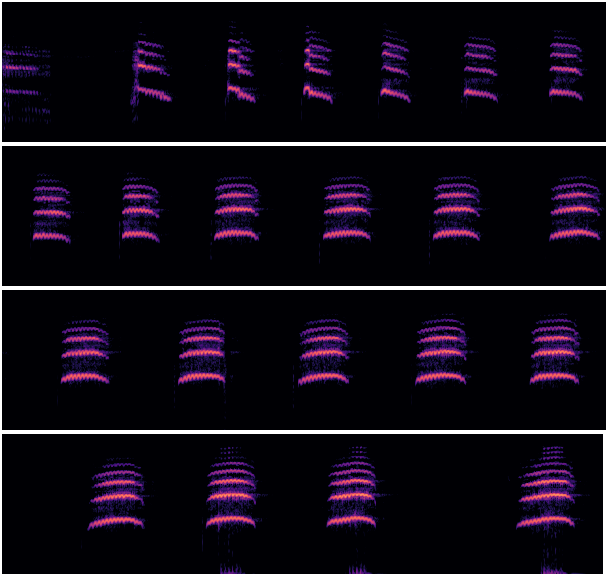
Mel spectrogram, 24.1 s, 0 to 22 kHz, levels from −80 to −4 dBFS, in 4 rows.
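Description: The audio has two bursts of packet loss close together. At 14.29 s a gap of about 60 ms is bridged by a continuation of the last sound. At 14.71 s about 120 ms goes missing, and the filled-in sound fades away. Both times the audio resumes further on. At 15.73 s the sound holds as a fading tail, then drops to near silence until 16.17 s. About 0.4 s of audio never returns. The likely cause is a long network dropout.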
